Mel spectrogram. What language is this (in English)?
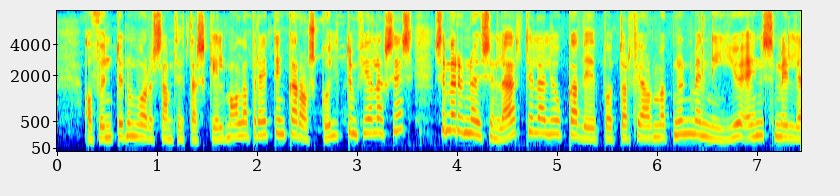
Icelandic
